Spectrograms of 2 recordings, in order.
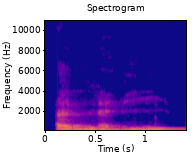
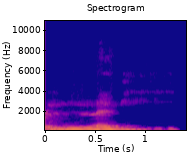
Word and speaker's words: الذي: Alors, vous remarquez que je n'ai pas prononcé alladhi, mais plutôt l'adi.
